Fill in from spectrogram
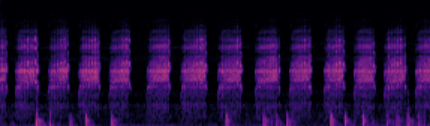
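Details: Female barn owl, Florida nest camera, alert posture: repeated breathy screeching rasps about twice a second, broad and hoarse, accompanied by scattered low tapping thumps.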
